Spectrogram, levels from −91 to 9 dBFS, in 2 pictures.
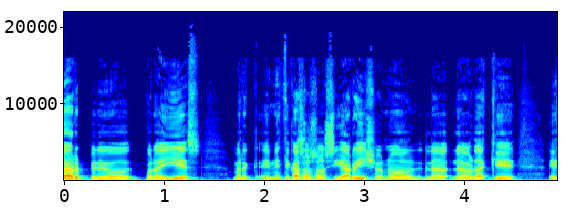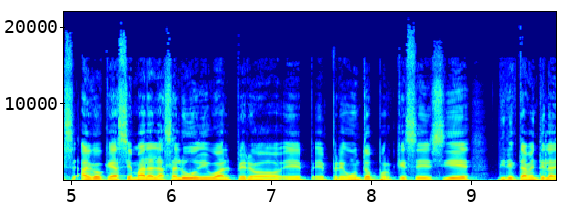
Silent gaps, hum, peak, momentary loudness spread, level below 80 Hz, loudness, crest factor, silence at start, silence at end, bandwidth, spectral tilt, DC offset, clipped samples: none; none; -8 dBFS; 9 LU; -40 dBFS; -26 LUFS; 16 dB; 0 s; 0 s; 19.5 kHz; -6 dB/octave; under 0.1%; under 0.1%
